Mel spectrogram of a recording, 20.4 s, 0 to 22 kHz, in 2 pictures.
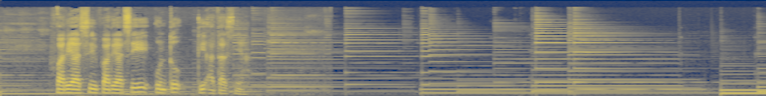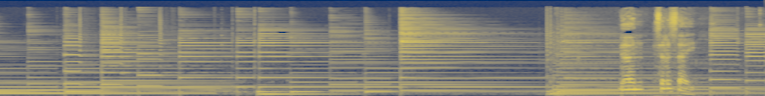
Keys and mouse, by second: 4.5-5.0 drag, 5.3 click, 6.4 click, 7.4 click, 8.0 click, 8.7 click, 9.3 click, 10.6 click, 12.0 click, 13.0 click, 13.5 click, 14.0 click, 14.3 click, 15.4 click, 16.2 click, 16.4 click, 17.3 click, 17.6 click, 18.2-18.6 drag, 19.1 click, 20.2 drag.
